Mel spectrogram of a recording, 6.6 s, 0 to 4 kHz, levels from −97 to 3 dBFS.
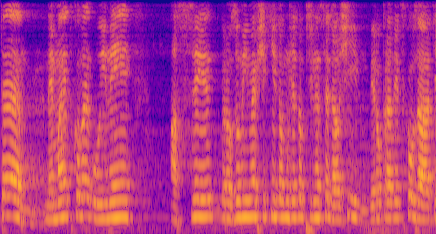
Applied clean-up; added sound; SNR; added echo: none; none; none; reverberation time 0.2 s.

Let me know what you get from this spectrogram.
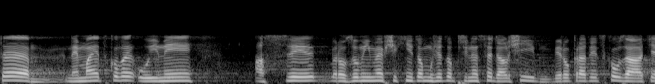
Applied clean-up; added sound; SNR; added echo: none; none; none; none.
